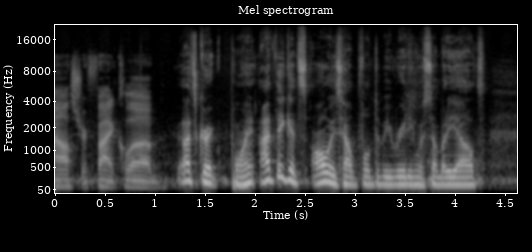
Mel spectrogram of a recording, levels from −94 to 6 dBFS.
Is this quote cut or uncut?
uncut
